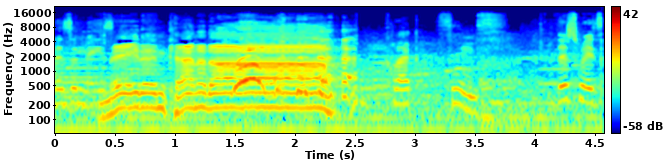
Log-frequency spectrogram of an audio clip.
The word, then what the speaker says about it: Clek Foonf: Okay, the next one is not so easy to pronounce. It's the Clek Foonf.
